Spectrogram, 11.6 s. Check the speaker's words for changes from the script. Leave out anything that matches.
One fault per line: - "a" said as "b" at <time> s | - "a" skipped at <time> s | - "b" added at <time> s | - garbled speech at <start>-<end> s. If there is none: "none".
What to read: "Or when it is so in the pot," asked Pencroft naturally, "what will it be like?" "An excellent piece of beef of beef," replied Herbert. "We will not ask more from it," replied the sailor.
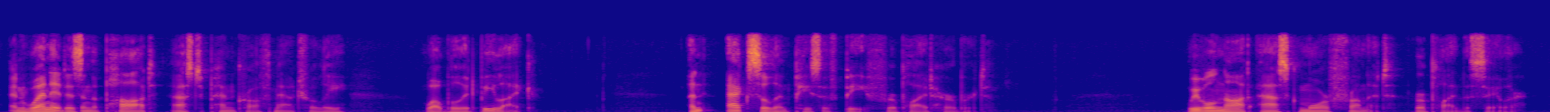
- "Or" said as "And" at 0.1 s
- "so" skipped at 0.6 s
- "of beef" skipped at 6.7 s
